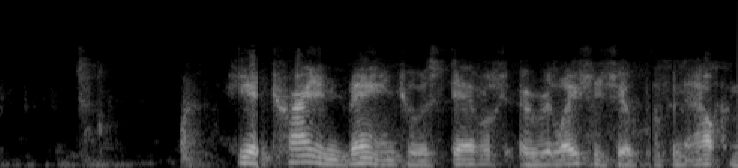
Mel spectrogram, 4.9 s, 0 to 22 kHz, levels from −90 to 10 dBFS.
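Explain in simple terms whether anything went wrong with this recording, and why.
The call audio went through the AMR wideband (HD Voice) codec, the system phones use to squeeze speech into a small data stream. Here it ran at one of its lowest settings, so it had too little data to rebuild the voice faithfully. It models the voice's pitch and the shape of the mouth and throat, then fills the very top of the sound with shaped noise. At this setting the speech comes out noticeably rough and raspy throughout.

There are also lost AMR speech frames, at about 1.71 to 1.76 s and again at about 4.34 to 4.39 s. Radio errors corrupted a small chunk of speech data, which fits a single lost frame each time, so the decoder had to guess. It reused the last good pitch and voice shape at a lower level to cover the gap. Each gap sounds like a brief dip or warble, with the voice coming back weak or rough for a moment.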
